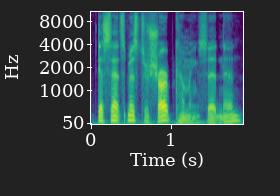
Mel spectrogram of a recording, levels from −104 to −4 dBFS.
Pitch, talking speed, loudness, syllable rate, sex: 95 Hz, 220 wpm, -20 LUFS, 4.6 syllables/s, male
